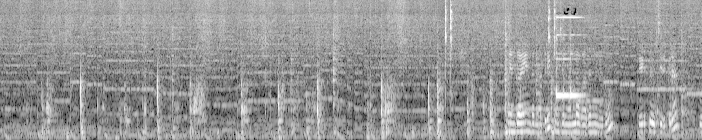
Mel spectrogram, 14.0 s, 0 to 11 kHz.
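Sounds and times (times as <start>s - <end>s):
onion sizzling in hot oil: 0.0s - 14.0s
spatula scraping pan: 0.0s - 14.0s.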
